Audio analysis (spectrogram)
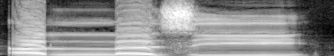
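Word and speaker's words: الذي: dza dza dzi dzu hati-hati jangan sampai terbaca dengan huruf Zai misalnya alladzi ya karena di sini bukan huruf Zai Kemudian pada lafal zzi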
